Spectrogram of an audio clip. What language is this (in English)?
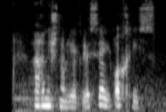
Georgian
